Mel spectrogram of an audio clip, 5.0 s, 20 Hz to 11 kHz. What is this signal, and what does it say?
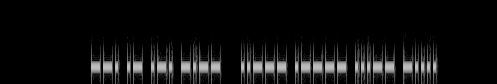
Morse code, heard as a keyed tone, about 40 wpm, 700 Hz. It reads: GARY 2136
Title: CWT Exchange 40wpm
